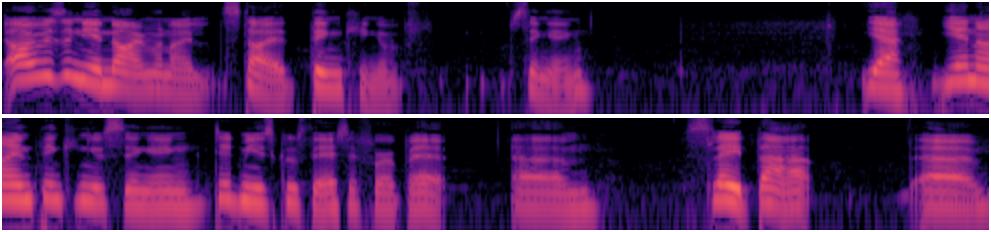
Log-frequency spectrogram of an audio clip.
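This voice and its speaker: A woman with an English accent speaks at a moderate pace and a medium pitch, her intonation lively. She takes long, frequent pauses, and the sound is dry and close with no echo. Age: 20s. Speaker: singer-songwriter. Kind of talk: casual radio interview.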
